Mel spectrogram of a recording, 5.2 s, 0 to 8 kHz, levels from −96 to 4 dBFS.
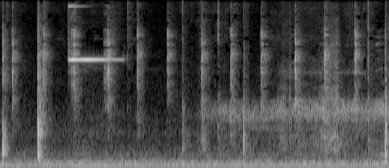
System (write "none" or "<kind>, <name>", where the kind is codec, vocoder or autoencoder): none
